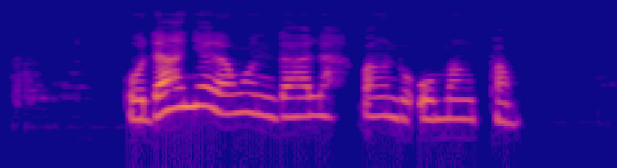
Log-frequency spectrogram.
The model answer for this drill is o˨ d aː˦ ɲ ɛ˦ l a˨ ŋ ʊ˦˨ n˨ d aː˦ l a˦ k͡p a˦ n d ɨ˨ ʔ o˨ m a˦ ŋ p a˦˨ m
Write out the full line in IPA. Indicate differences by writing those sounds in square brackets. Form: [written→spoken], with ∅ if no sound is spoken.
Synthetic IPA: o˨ d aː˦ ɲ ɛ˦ l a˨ ŋ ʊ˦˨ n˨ d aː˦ l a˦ k͡p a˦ [n→ŋ] d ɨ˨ ʔ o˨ m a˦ ŋ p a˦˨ m

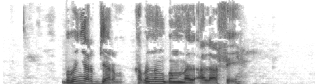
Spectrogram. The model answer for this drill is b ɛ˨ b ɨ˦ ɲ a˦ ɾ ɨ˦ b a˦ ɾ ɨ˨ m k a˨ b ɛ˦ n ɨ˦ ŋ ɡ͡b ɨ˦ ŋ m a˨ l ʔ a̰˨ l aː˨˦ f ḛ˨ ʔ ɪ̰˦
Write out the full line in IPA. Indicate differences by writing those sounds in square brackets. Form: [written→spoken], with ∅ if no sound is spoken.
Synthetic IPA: b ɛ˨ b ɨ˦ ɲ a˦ ɾ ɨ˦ b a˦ ɾ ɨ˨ m k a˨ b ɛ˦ n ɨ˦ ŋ ɡ͡b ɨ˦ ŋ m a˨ l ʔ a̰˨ l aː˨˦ f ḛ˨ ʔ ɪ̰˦

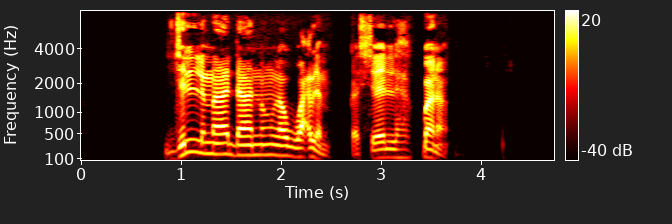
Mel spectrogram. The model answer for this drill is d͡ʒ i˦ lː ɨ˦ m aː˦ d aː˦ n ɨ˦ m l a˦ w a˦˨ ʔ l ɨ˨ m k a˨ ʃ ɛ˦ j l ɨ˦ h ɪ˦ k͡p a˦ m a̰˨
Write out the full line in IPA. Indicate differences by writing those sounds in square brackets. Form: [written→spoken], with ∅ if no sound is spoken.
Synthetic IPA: d͡ʒ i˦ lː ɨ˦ m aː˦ d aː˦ n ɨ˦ [m→ŋ] l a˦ w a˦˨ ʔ l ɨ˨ m k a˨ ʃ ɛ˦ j l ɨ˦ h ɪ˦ k͡p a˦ [m→n] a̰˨

